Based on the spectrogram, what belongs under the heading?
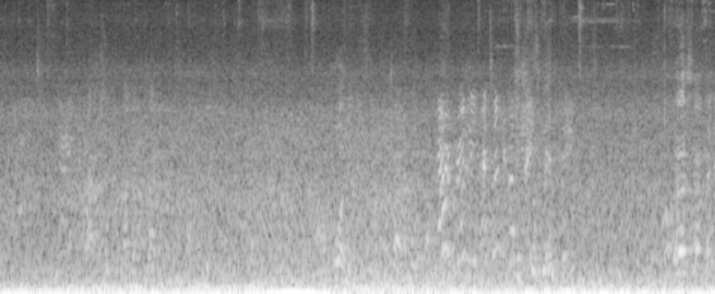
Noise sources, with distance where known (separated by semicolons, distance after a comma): background noise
